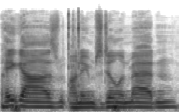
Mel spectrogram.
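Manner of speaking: clumsy, put-on, small-town country accent. Imitating his own old video intro: imitating his old country accent. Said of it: "I used to have a country accent".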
